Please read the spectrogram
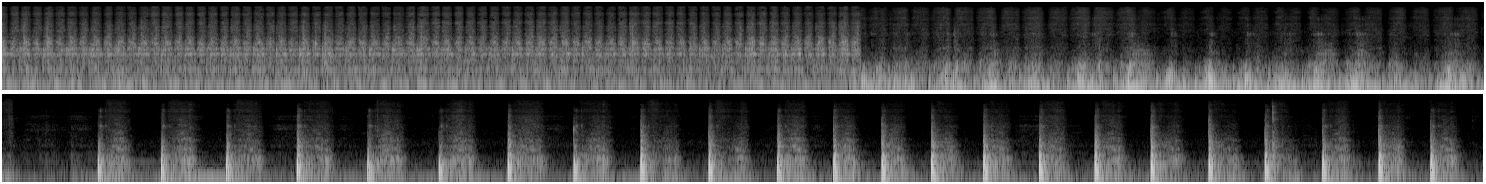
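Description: A chisel in a honing guide is pushed back and forth on a sharpening stone, a steady scraping grind with a faint whine in it. After about nine seconds a bar of green polishing compound is rubbed onto a strop with a heavier, lower rub. In the last half the chisel is stroked along the charged strop, even swishing strokes about one and a half a second.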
